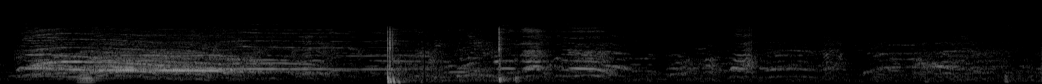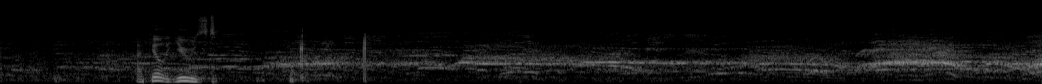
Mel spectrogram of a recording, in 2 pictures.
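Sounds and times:
concert crowd cheering and shouting: 0.0s - 6.1s, 11.0s - 20.8s
speech: 11.9s - 12.7s.

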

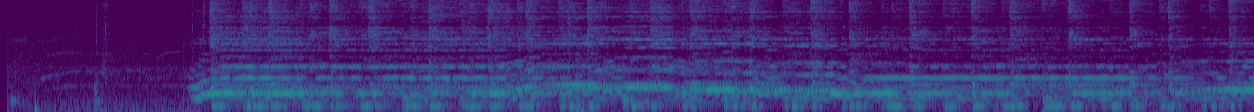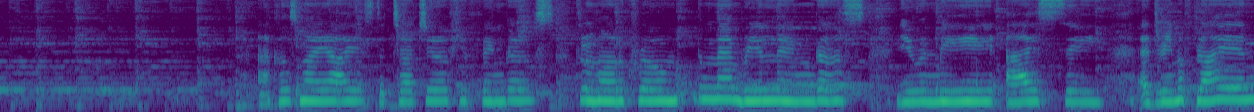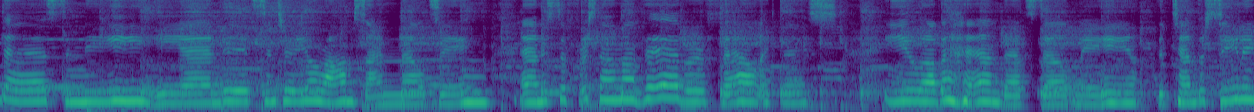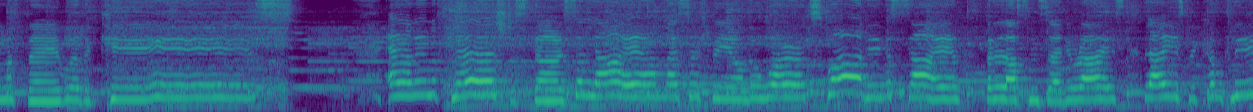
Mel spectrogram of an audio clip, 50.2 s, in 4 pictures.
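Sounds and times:
woman singing karaoke: 15.1s - 40.6s, 41.2s - 50.1s.

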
